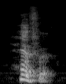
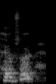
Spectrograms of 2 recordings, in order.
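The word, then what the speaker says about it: heifer: don't know the word heer uh don't don't feel ashamed it's rather rare word h EI f e r but uh the middle is not pronounced the way it is spelled so he he is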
